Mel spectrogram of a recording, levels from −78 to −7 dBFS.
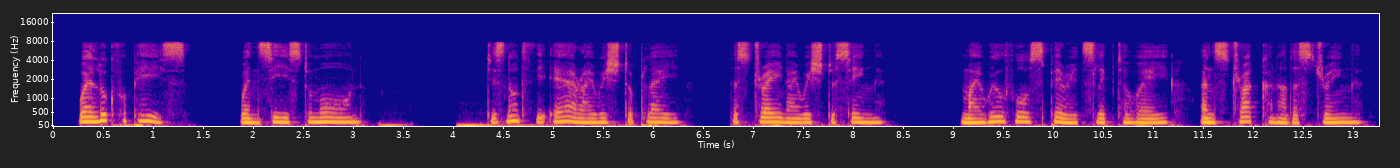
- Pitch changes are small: Yes, narrow, 2.2 semitones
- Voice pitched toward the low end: No, medium, 150 Hz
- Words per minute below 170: Yes, average, 140 wpm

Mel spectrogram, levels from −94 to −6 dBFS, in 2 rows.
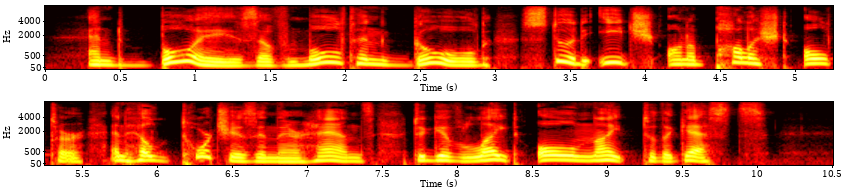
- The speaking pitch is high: No, medium, 145 Hz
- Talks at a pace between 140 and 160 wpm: Yes, average, 145 wpm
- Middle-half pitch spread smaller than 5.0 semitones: No, wide, 5.5 semitones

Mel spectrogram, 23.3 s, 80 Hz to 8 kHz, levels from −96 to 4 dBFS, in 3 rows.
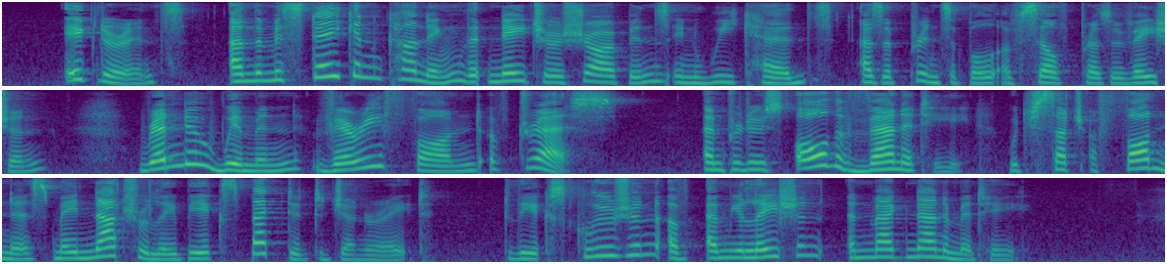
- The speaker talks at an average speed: No, slow, 115 wpm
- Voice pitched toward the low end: No, high, 230 Hz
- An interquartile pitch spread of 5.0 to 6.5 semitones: Yes, wide, 5.4 semitones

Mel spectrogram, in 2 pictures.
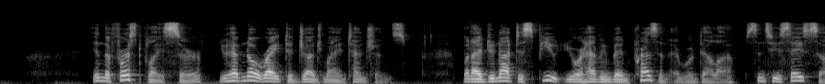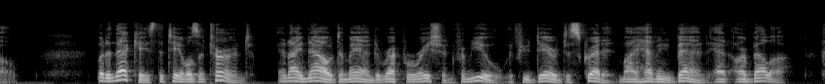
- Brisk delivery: No, average, 195 wpm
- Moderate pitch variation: No, wide, 6.4 semitones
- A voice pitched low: Yes, low, 120 Hz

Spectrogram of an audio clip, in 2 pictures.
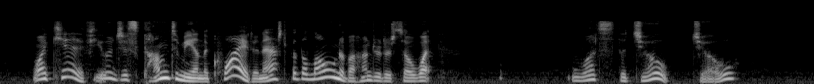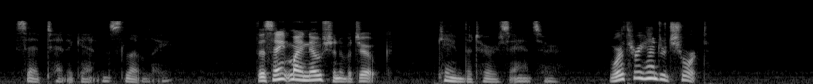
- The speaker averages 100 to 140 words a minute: No, average, 175 wpm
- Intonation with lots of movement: Yes, wide, 8.9 semitones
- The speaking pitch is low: No, medium, 170 Hz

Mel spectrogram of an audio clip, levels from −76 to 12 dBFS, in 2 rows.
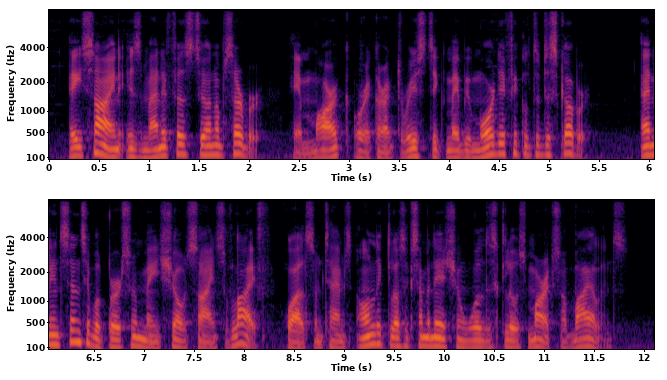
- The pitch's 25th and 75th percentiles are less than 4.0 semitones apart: No, wide, 5.5 semitones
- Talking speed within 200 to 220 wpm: No, average, 180 wpm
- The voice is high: No, low, 115 Hz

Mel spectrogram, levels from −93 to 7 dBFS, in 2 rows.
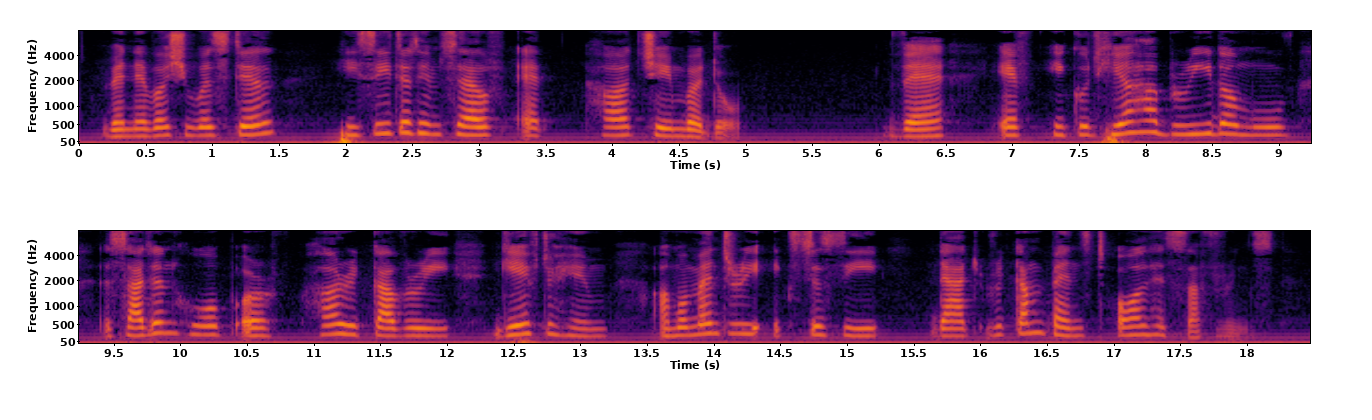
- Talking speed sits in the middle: No, slow, 120 wpm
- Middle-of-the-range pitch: No, high, 220 Hz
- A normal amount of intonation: Yes, average, 3.5 semitones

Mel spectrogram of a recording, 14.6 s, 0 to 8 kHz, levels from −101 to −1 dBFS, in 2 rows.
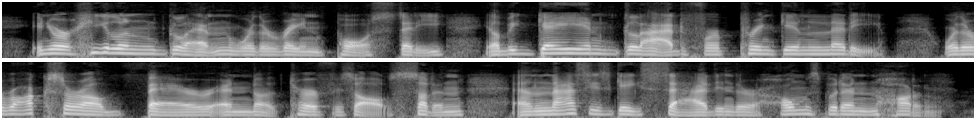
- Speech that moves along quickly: No, average, 160 wpm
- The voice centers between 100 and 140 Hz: Yes, low, 135 Hz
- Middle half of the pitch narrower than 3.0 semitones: No, average, 4.0 semitones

